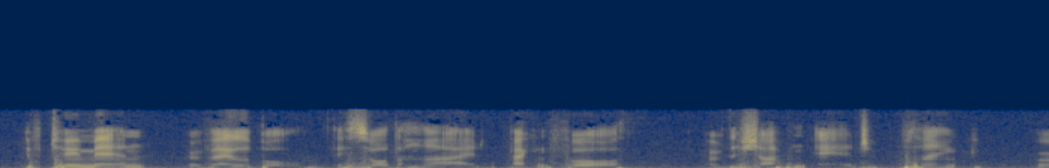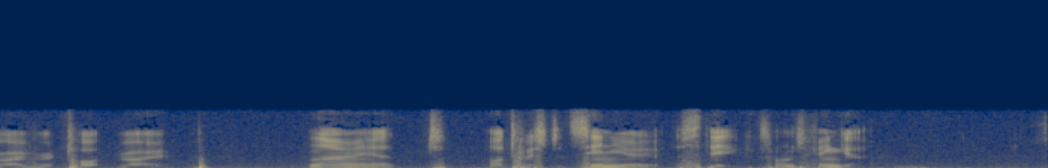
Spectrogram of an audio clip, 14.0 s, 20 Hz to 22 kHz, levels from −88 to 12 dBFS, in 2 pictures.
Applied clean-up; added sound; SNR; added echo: none; none; none; none.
